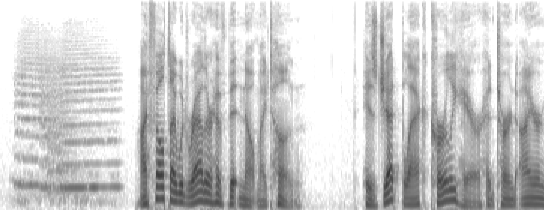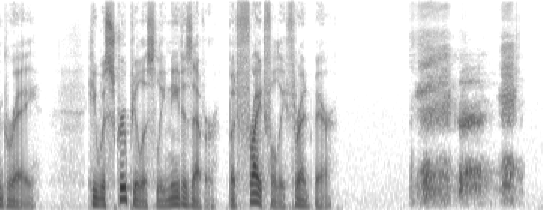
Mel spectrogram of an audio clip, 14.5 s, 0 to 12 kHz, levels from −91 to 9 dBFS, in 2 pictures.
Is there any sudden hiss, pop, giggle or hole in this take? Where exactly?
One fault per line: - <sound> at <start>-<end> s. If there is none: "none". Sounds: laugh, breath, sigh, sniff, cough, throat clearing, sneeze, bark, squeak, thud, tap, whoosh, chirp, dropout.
- squeak at 0.1-1.7 s
- sniff at 12.7-14.2 s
